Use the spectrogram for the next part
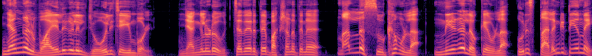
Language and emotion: Malayalam, happy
